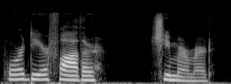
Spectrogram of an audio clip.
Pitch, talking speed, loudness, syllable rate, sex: 205 Hz, 130 wpm, -16 LUFS, 4.5 syllables/s, female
